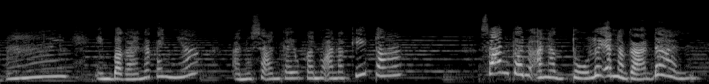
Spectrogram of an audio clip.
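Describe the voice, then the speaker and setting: A woman's voice: high voice, expressive, moderate pace. A woman with an Ilocano Filipino accent playing a cheerful, eager young little sister in an audio drama. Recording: dull lo-fi audio with music.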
